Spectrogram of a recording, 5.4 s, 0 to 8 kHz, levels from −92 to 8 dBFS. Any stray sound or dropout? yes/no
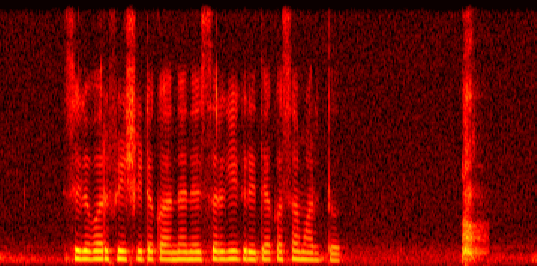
yes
